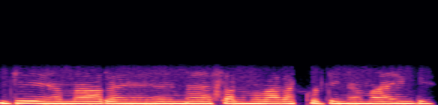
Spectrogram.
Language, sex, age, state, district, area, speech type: Hindi, female, 18-30, Bihar, Muzaffarpur, rural, conversation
